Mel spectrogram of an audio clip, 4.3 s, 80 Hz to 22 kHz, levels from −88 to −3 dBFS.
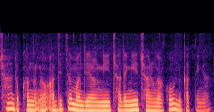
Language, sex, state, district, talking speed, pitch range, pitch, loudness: Garo, male, Meghalaya, West Garo Hills, 125 wpm, 120-140 Hz, 130 Hz, -16 LUFS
